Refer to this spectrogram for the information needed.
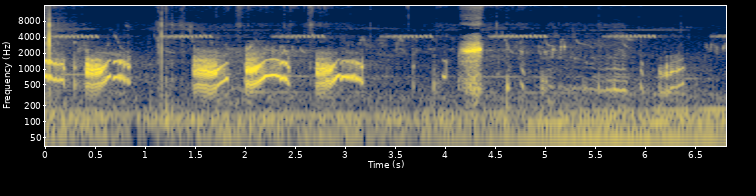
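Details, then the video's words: White-coloured francolin (teetar) bred in captivity at a home in Pakistan, calling: four loud harmonic notes that each rise and then fall, in quick succession, followed by a sharp high note, with a faint steady pulsed tone behind. "White teetar ki awaz"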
